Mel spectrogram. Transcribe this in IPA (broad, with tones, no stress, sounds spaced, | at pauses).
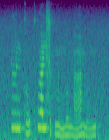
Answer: l ɪ˥ ŋ k o˨˥ w kʷʰ aː˥ j s ʊ˨ k̚ n̪ ɐ˨˩ n m o˧ w ŋ aː˨˥ m ʊ˨˧ ŋ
